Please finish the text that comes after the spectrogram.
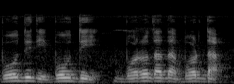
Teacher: পাশাপাশি সম উচ্চারণে দুইটা ব্যঞ্জনধ্বনি থাকলে তারা একটা হয় একটা লোপ হয়, এরূপ লোপকে বলা হয় ধ্বনিচ্যুতি বা ব্যঞ্জনচ্যুতি।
